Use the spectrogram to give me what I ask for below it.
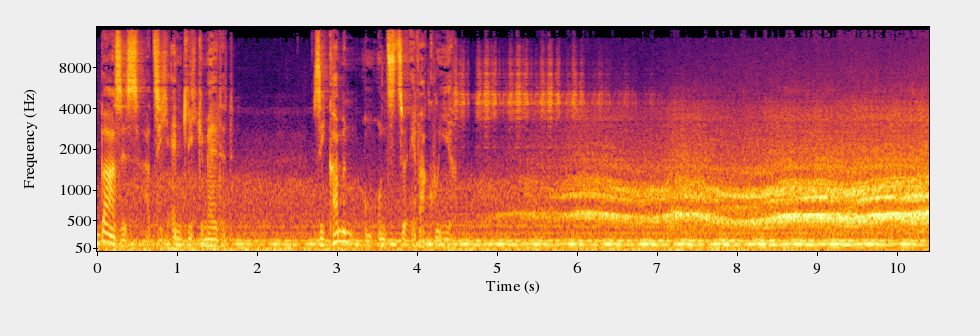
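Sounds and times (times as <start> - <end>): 
speech: 0.0 - 1.8, 2.7 - 7.0
raging snowstorm wind: 0.0 - 10.3.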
